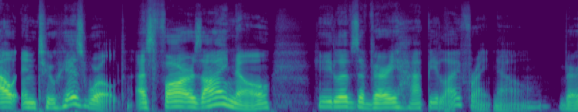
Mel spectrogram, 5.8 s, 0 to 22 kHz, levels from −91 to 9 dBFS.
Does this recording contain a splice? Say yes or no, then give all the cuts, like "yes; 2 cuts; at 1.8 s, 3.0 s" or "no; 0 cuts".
no; 0 cuts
